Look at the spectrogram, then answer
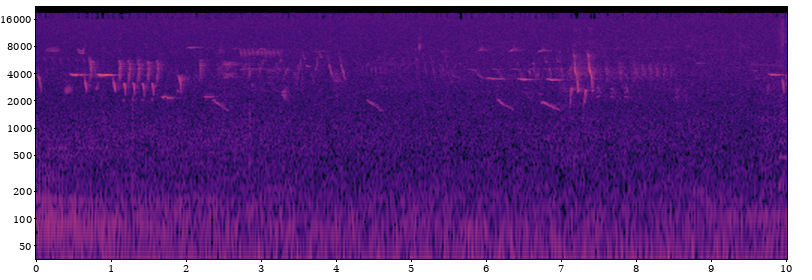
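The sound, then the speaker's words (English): Several songbirds sing in an open field beside a rail trail, mixing high buzzy trills with sweet whistled phrases from field sparrow, savannah sparrow and yellow warbler, repeating over a steady low rumble of background noise. “Field sparrow. Savannah sparrow and yellow warbler as well.”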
